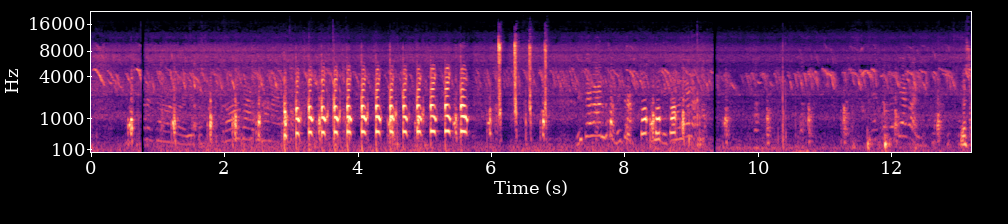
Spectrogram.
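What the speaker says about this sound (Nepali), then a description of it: "ल यता चाहिँ मम्मीले छोप्नु हुँदैछ कुखुरा" A chicken caught by hand in a rural yard gives out a fast run of loud, rhythmic clucks and squawks that rise to sharp cries in the middle, then trail off into scattered clucking as people talk quietly nearby.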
